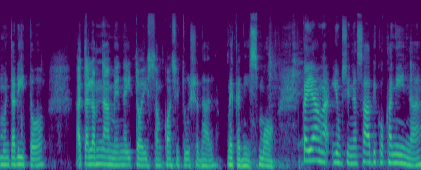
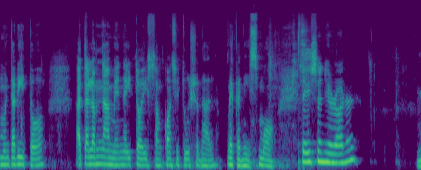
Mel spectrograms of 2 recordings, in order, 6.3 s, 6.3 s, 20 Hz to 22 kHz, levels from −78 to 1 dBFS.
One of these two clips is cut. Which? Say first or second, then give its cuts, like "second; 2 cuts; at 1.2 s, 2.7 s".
second; 1 cut; at 4.5 s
